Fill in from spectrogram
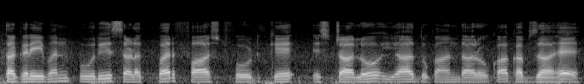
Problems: constant background noise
